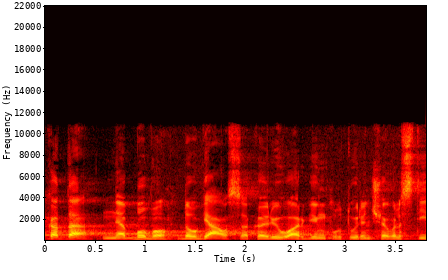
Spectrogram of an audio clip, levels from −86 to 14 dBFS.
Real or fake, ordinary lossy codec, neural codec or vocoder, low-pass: real; MP3, 96 kbps; none; 10.8 kHz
